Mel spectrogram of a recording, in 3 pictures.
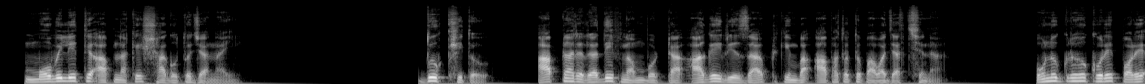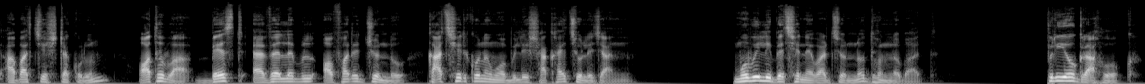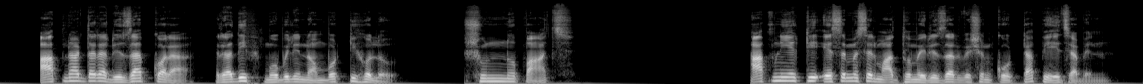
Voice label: Bengali Male Bangladeshi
